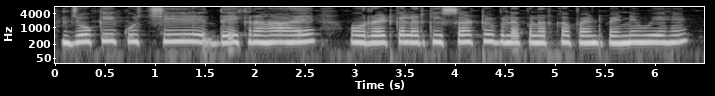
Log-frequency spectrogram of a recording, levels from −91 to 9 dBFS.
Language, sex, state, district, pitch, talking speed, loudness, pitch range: Hindi, female, Uttar Pradesh, Hamirpur, 245 Hz, 155 wpm, -18 LUFS, 240-260 Hz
